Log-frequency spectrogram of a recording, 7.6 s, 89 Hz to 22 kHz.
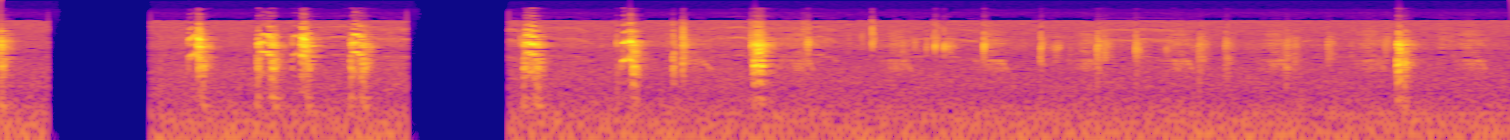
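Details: Peregrine falcon chicks on a San Jose city hall nest ledge during their first feeding, May 2024 nest cam; a few sharp high chirps early, then scattered fainter squeaks and clicks over quiet background.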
